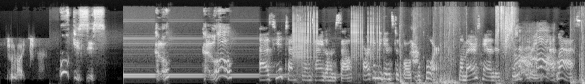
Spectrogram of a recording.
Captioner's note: dial tone sounds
